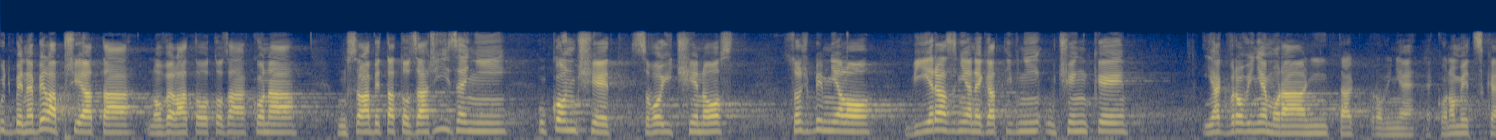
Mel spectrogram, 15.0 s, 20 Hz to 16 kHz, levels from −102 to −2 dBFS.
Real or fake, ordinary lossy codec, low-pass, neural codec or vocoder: real; MP3, 96 kbps; 7.2 kHz; none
